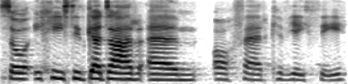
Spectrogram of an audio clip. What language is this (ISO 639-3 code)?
cym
